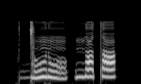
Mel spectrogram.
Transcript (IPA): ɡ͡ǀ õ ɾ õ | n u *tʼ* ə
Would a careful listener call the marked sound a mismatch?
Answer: yes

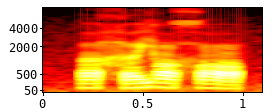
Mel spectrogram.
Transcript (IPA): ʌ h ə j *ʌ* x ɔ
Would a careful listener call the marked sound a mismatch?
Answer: yes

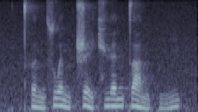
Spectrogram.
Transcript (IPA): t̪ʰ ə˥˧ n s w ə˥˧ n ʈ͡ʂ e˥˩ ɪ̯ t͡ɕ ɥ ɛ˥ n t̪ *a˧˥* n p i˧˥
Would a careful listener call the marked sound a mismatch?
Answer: yes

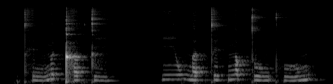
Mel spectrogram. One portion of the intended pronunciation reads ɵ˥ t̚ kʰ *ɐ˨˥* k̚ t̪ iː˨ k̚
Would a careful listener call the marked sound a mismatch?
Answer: no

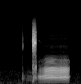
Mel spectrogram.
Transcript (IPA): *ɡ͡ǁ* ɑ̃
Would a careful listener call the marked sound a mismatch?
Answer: no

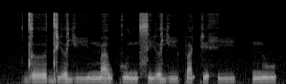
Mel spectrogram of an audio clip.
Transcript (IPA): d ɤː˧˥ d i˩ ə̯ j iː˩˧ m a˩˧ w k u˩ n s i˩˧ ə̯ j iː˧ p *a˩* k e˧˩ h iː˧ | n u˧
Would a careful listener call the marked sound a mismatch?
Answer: no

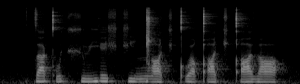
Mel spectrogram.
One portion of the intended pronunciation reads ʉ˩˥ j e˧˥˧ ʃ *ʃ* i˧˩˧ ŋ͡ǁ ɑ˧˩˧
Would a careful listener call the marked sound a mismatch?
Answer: yes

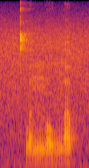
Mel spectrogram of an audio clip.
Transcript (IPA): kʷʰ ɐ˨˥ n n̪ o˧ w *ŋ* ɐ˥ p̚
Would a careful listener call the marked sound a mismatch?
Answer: no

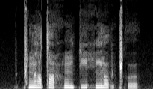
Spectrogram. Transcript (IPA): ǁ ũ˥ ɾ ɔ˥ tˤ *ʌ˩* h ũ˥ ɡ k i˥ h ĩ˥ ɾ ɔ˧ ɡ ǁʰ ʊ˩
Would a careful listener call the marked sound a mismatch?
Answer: no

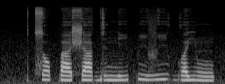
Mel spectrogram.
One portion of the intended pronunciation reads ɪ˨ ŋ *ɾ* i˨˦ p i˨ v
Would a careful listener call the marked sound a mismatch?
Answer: no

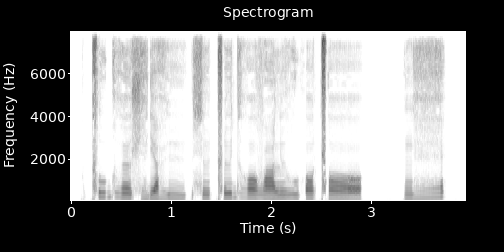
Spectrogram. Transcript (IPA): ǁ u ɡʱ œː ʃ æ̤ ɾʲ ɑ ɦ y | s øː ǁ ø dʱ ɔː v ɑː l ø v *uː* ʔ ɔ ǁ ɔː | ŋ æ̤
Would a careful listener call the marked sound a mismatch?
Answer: yes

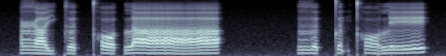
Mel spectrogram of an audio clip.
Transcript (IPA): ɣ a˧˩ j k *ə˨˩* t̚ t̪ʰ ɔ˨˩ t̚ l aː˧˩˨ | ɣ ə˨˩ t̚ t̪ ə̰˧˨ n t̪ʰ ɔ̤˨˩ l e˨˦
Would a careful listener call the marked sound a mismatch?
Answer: no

